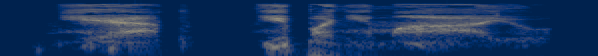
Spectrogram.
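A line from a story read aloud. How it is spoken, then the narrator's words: Whispered reply. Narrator (Russian): ответил шепот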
